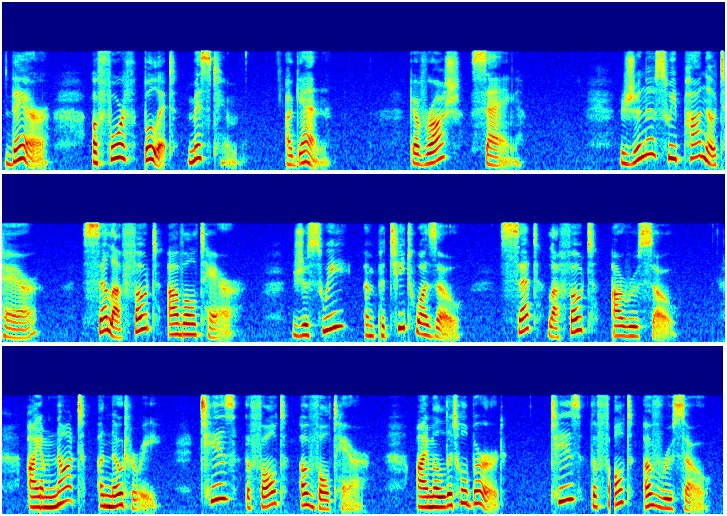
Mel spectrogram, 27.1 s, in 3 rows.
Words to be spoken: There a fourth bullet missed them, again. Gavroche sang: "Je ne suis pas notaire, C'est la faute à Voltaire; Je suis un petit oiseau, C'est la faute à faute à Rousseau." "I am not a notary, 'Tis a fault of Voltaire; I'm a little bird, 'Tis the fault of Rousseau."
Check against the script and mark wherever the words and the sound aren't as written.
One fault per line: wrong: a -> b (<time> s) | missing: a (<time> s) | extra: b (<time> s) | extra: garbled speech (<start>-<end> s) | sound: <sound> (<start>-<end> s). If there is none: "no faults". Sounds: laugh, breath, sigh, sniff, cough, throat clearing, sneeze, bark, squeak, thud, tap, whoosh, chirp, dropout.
wrong: them -> him (2.7 s)
missing: faute à (16.8 s)
wrong: a -> the (21.1 s)
sound: dropout (25.7-25.7 s)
